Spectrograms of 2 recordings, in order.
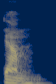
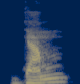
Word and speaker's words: dumb: blind, mute, deaf, or dumb. It's deaf. Deaf cannot hear. The next question is, one who cannot speak is called deaf, blind, dumb, lame. Yes, it's dumb. Dumb. B is silent.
